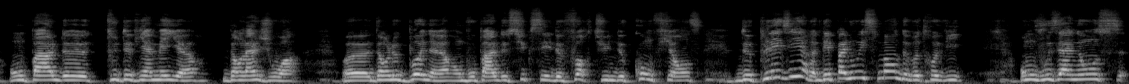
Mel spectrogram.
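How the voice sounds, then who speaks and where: A woman's voice: medium pitch, darkish tone. Sex: woman. Role: tarot reader. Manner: enthusiastic, exclaiming, full of hesitations. Style: tarot reading for viewers.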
